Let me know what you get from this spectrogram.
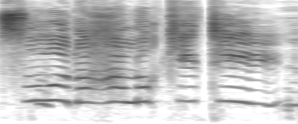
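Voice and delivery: squeaky-high mock hostess voice; ladyboy voice. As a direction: push it way up into falsetto, like a hammed-up ladyboy. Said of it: "Do it in a ladyboy voice".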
